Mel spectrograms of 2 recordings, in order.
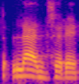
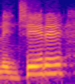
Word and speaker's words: leggere: If you put leggere in Google Translate and you click to hear the pronunciation, they will say leggere. So you will know that it's not leggere, but it's leggere.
